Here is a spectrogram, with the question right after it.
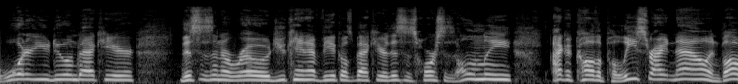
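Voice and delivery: mock scolding tirade, angry, yelled. Retelling how a group leader came up to the window: imitating someone yelling. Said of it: "he starts yelling at me".

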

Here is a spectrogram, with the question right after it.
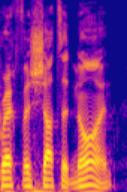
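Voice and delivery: ordinary talk

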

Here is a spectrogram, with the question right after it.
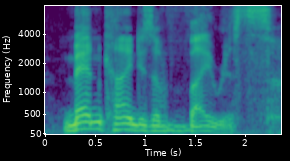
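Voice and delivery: low, very slow, virus drawn out. Discussing a book passage, the speaker reads it in a Hugo Weaving voice. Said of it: "read that part of the book in Hugo Weaving's voice".

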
